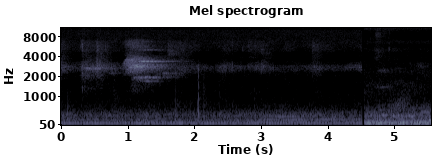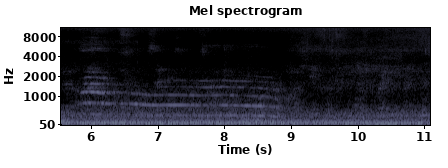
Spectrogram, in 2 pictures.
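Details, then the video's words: Sibling domestic cats fighting in an aggressive encounter: after a faint noisy opening, a long, drawn-out, wavering yowl with rich harmonics rises and falls for several seconds, over a steady low hum. "aggression between cats | siblings cats fight each other"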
